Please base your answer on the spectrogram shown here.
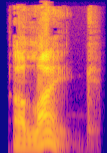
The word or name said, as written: alike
